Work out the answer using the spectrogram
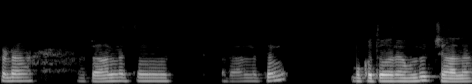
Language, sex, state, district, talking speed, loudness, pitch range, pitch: Telugu, male, Telangana, Nalgonda, 75 wpm, -24 LUFS, 150-165 Hz, 155 Hz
